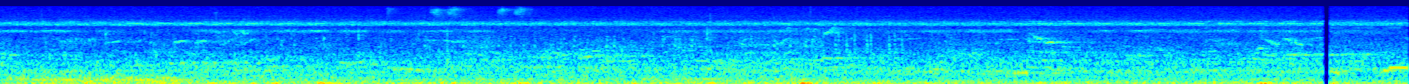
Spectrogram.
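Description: Crickets chirping in a steady high-pitched drone, over a faint low rumble of outdoor background noise.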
